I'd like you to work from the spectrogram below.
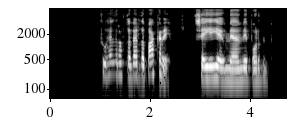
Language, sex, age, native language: Icelandic, female, 50-59, Icelandic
